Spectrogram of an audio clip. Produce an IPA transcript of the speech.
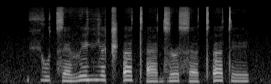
ç u˧ t͡s ɛ˩ v e˥ vʲ ɜ˥ t͡ʃʼ ɜ˥ tʼ æ˩ d͡z ə˞˧ s ɜ˩ tʼ ɜ˥ t e˧

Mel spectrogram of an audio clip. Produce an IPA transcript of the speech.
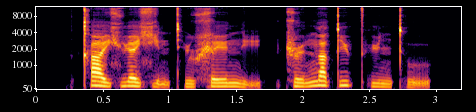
kʰ a˥˨ ɪ̯ ɕ ɥ ɛ˥˨ ɕ ḭ˨˩ n t̪ʰ y˨˦ ʂ e˦ ɪ̯ n̪ ḭ˨˩ | ʈ͡ʂ ɻ̩˨˦ n̪ ä˥˨ t̪ y˥˨ pʰ y˥˨ n t̪ʰ ṵ˨˩

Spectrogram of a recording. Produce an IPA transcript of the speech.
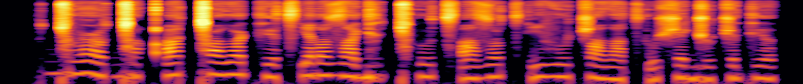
ɡ͡ǀ u˦ ʕ o˨ ɡ͡ǀ o˦ qʼ ɛ˦˨ ǀ ɔ˦ ðˤ o˦ kʲ ɤ˨ t͡sʼ i˦ ɾʲ u˦ zˤ i˨ ɡʲ u˨ ǀʰ u˨˦ t͡sʼ ɛ˨ zˤ u˦ t͡sʼ i˦ v u˦ t͡ʃ ɛ˦˨ ðˤ ɛ˨ t͡sʼ u˨ ʃ ɛ˦ d͡ʒ u˨ t͡ʃ ɤ˦ kʲ ɤ˦

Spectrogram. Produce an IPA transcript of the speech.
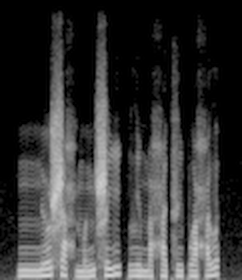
nː ʉ ʊ̯ ʂ e ħ m ə ŋ ʂ i | l i m e ħ i t͡s i p ɤ ħ ə l

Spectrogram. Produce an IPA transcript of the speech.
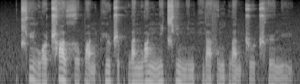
t͡ɕʰ y˥˩ l w ɔ˧˥ ʈ͡ʂʰ ɑ˥˩ ʊ̯ x ɤ˧˥ p ɑ̰˨˩ ŋ pʰ y˥˩ ʈ͡ʂ ɻ̩˩ pʰ w a˥ n w ɑ˥˧ ŋ n̪ i˥˧ t͡ɕʰ i˥˩ m i˧˥ n pʰ j ä˧˥ f ʊ˧˥ ŋ p w a̰˨˩ n ʈ͡ʂ u˧˥ ʈ͡ʂʰ ɻ̩˥˧ n̪ y˥˩

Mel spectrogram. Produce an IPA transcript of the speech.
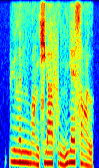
p y˥ l ə˥ n n̪ w ɑ˥˩ ŋ ɕ j ä˥ f ʊ˥˩ ŋ n̪ j ɛ˥ s ɑ˥˩ ʊ̯

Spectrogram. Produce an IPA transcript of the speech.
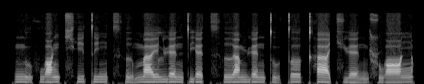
n̪ ṵ˨˩ f w ɑ˧˥ ŋ t͡ɕʰ i˧˥ t̪ i˧˥ ŋ t͡sʰ ɹ̩˨˩ m a˥ ɪ̯ l ɥ ɛ˥˧ n t̪ j ɛ˥˩ t͡sʰ ɹ̩˧˥ ä˧ m ɥ ɛ˥˩ n t̪ ṵ˨˩ t̪ ɤ˥ kʰ ä˥˩ t͡ɕ ɥ ɛ̰˨˩ n ʂ w ɑ˧˥ ŋ

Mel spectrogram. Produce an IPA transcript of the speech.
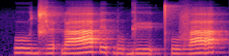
uː d͡ʑ ʏː ʔ ɳ aː ʔ ɪ ɓ u ɡ yː ʔ t̪ʰ u v a

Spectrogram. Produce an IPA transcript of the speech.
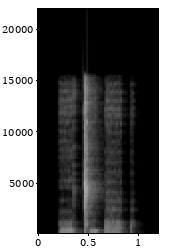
ɤ ǀ ɯ ʔ a ʔ

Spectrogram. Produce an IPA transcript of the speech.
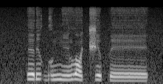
ɪ˦ ɾ i˨ ɡʷ i˦ ŋ ĩ˨˦ l ɔ˨ t͡ʃ ɪ˦˨ p eː˨

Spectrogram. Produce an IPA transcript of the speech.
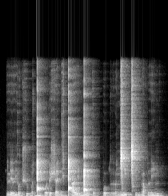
lʲ a l j o d ʃ u b a ɡ͡ǃ i p o ɗ ɐ ʃ a lʲ d i ǃʼ a l i ŋ͡ǃ u d ɐ pː o b r o ŋ͡ǀ i lʲ ǀʰ i d ŋ a p l i ŋ

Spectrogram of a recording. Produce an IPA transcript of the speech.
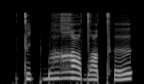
t i˨ k b a̤˦ ʁ ɛ˦˨ dˤ a˨ tʰ ɘ˨˦

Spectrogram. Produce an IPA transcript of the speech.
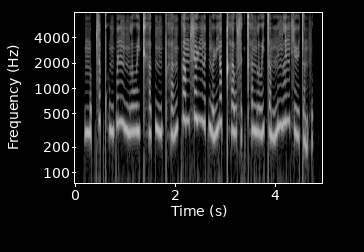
m ɐ˨˥ p̚ s ɐ˥ p̚ kʷʰ ɪ˧ ŋ p ɵ˥ n ŋ ɪ˨ ŋ l uː˨ j kʰ ɐ˨˥ k̚ ŋ ɪ˨˧ ŋ pʰ ɐ˨˥ ŋ k ɐ˥ m s ɵ˥ ɥ ŋ ɵ˥ t̚ ŋ ɵ˨˥ ɥ j ɐ˥ p̚ kʰ ɐ˧ w s ɐ˨ k̚ t̪ʰ ɐ˧ ŋ l uː˨˥ j t̪ ɐ˨ m n̪ ɪ˥ ŋ l ɪ˥ ŋ s yː˨ t̪ ɐ˨˩ m f ʊ˨˥ k̚

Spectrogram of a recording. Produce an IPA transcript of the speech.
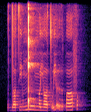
d ʌ t j u ŋ͡ǃ uː ŋ ʌ j ʌ t ṵ j ə̰ r p ʌː f

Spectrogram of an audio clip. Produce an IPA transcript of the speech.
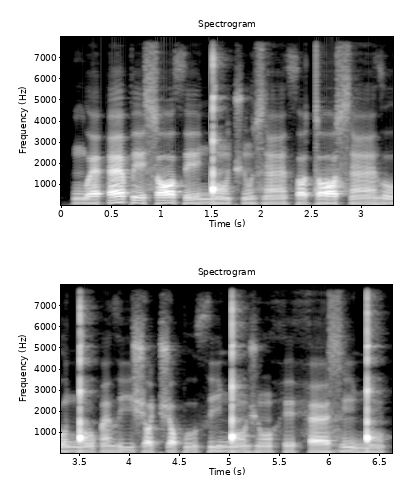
ŋʷ æ ʔ æ p e s ɒ θ e ŋ͡ǃ õ t͡ʃ ũ z æ̃ θ ɒ t ɒ s æ̃ ð o ŋ͡ǃ o p æ̃ ð i ʒ ɒ t͡ʃ ɒ p u θ i ŋ͡ǃ õ ʒ õ h e h æ z ĩ ŋ͡ǃ ũ

